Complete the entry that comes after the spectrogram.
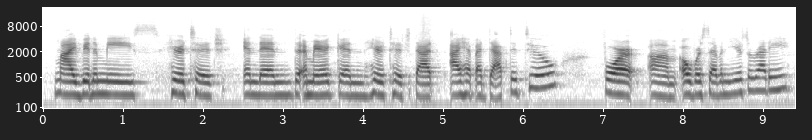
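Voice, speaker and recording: A young woman speaks unrehearsed at a middle pitch. She is hesitant, pausing with "um" as she searches for how to put things. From California. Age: young adult. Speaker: student interviewee. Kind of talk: unscripted reflective answers.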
